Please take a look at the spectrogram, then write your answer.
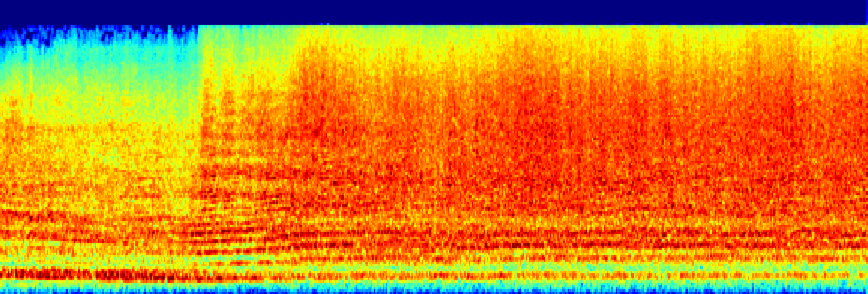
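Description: IndyCar race cars roll past on a caution lap at Mid-Ohio, their engines droning loud and steady, with a shifting pitch as the cars pass close by the trackside spectator.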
